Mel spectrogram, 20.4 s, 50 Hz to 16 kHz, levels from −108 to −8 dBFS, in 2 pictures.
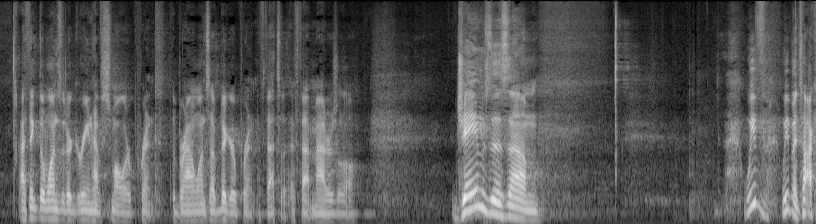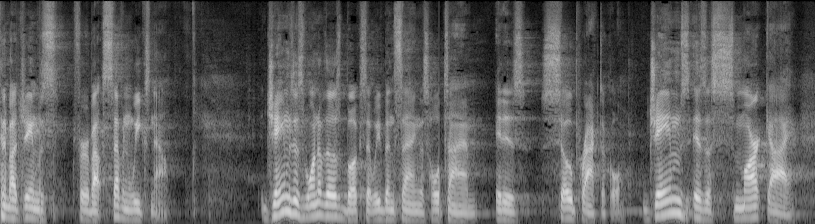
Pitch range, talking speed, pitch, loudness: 100-140 Hz, 175 wpm, 110 Hz, -29 LUFS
